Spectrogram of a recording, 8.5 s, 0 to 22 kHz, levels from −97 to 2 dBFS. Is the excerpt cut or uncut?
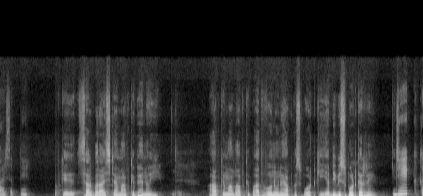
cut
